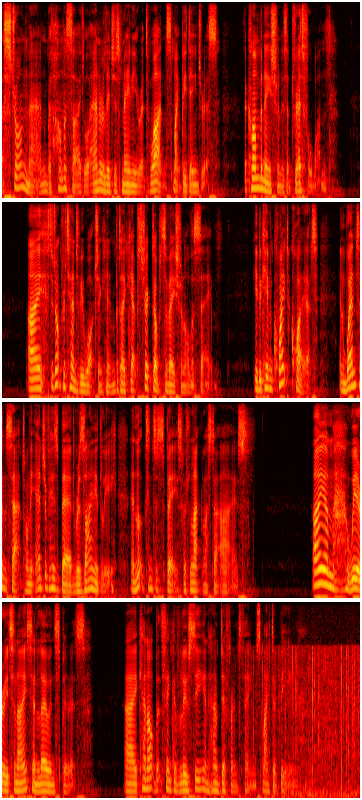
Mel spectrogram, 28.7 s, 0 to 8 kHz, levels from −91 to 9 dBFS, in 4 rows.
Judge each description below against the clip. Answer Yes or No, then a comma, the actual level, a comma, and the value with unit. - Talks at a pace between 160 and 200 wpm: Yes, average, 165 wpm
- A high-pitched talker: No, low, 120 Hz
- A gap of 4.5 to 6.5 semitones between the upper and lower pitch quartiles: Yes, average, 5.2 semitones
